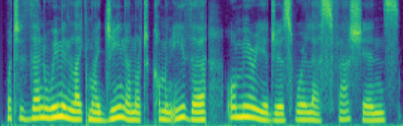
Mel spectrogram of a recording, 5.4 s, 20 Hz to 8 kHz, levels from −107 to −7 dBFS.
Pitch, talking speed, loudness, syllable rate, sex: 195 Hz, 165 wpm, -16 LUFS, 4.7 syllables/s, female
